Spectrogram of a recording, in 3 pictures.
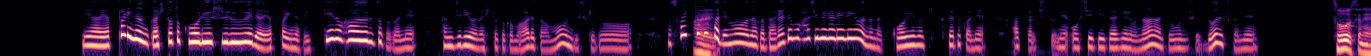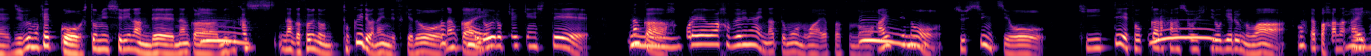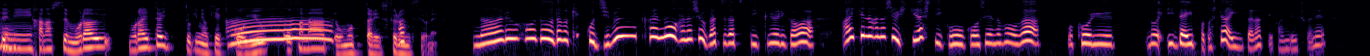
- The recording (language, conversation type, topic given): Japanese, podcast, 誰でも気軽に始められる交流のきっかけは何ですか？
- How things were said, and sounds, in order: none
